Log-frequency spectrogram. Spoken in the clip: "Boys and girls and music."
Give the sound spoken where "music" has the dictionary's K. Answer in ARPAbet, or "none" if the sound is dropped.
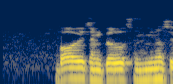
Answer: none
